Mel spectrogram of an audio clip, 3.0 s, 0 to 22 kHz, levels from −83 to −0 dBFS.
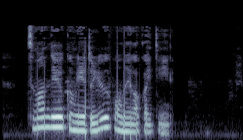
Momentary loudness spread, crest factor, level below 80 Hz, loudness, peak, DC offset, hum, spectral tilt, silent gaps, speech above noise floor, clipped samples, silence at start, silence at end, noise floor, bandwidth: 16 LU; 18 dB; -52 dBFS; -20 LUFS; -4 dBFS; under 0.1%; none; -6 dB/octave; none; 41 dB; under 0.1%; 0.35 s; 0.9 s; -60 dBFS; 11.5 kHz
